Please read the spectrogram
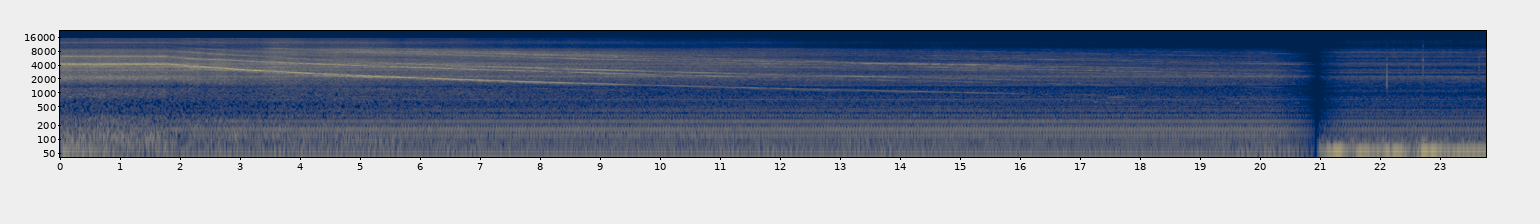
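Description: SEPECAT Jaguar's Rolls-Royce Turbomeca Adour turbofan winding down after shutdown. A high steady whine starts falling in pitch about two seconds in and sinks slowly lower and fainter. After a sudden break near the end, only a quieter low rumble is left.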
